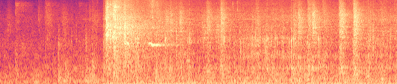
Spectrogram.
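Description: A heavy metal door swings open with a creak.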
